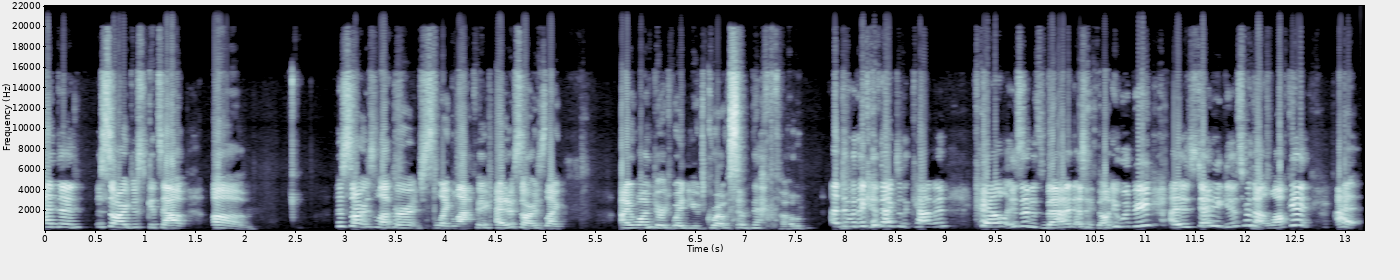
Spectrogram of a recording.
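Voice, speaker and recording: A young woman with a very high, bright, sharp-edged voice talks through a book review in a casual, excitable rush. She gushes, restarts her sentences and breaks into squeals, her high voice staying bright throughout. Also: brisk. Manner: excitable, gushing, rambling.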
